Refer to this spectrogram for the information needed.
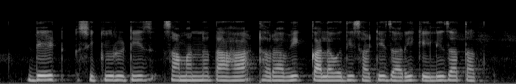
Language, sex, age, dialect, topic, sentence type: Marathi, female, 25-30, Varhadi, banking, statement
